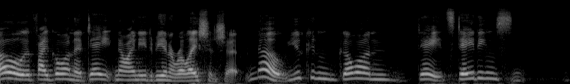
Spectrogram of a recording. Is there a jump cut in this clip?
no; 0 cuts

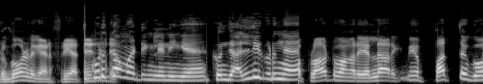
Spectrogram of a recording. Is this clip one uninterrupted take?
no; 3 cuts; at 0.9 s, 2.1 s, 3.0 s

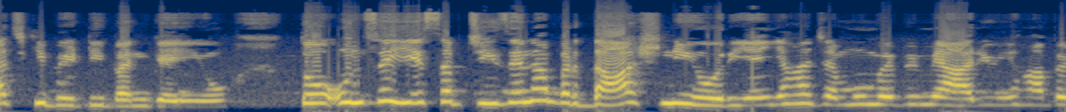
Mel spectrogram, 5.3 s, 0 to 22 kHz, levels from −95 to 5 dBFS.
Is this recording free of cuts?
yes; 0 cuts

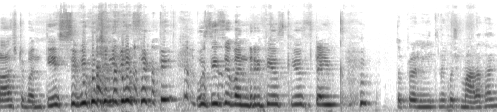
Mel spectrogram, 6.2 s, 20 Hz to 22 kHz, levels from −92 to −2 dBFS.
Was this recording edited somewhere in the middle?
no; 0 cuts

